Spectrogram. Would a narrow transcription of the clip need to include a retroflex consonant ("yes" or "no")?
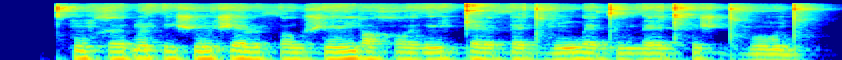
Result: yes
